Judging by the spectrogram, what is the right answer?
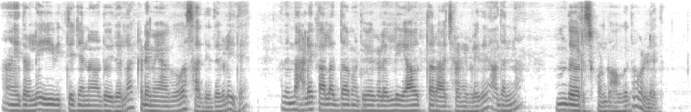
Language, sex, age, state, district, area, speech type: Kannada, male, 45-60, Karnataka, Shimoga, rural, spontaneous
